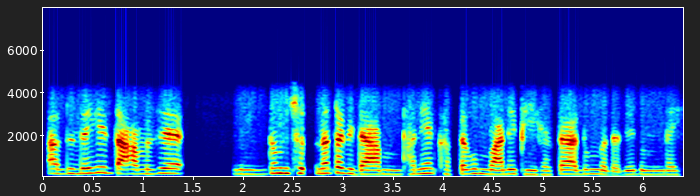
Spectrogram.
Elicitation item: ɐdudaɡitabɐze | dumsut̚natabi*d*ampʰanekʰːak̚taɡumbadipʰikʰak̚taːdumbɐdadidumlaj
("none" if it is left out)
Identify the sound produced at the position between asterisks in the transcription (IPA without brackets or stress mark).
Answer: d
